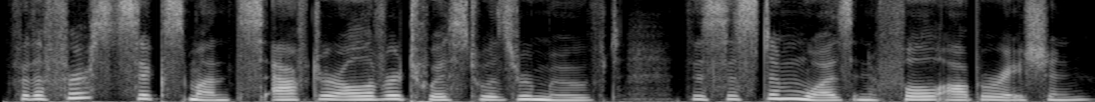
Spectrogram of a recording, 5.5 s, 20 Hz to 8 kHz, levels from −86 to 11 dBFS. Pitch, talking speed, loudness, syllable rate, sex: 245 Hz, 175 wpm, -16 LUFS, 5.0 syllables/s, female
